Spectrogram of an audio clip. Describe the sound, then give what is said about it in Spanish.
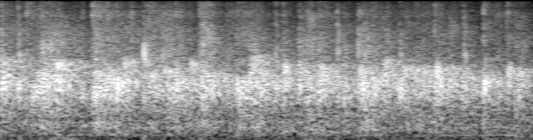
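Steady applause from an audience at a club meeting, acknowledging the British ambassador on his name day, a dense, continuous patter of many hands clapping at even loudness throughout, with no voices standing out above it. “Antes de darle la palabra, le voy a pedir, en primer lugar, reconocer la presencia del embajador de Su Majestad Británica, que hoy es su onomástico y estaremos acompañándolo hoy de tarde en la embajada, así que pido un aplauso por ello.”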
